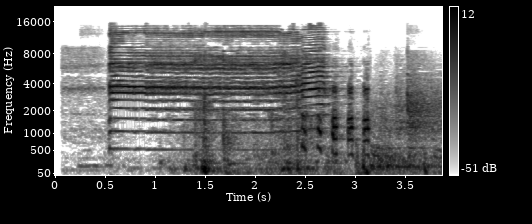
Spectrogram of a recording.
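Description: Air squeals loudly out of a balloon's stretched neck.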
